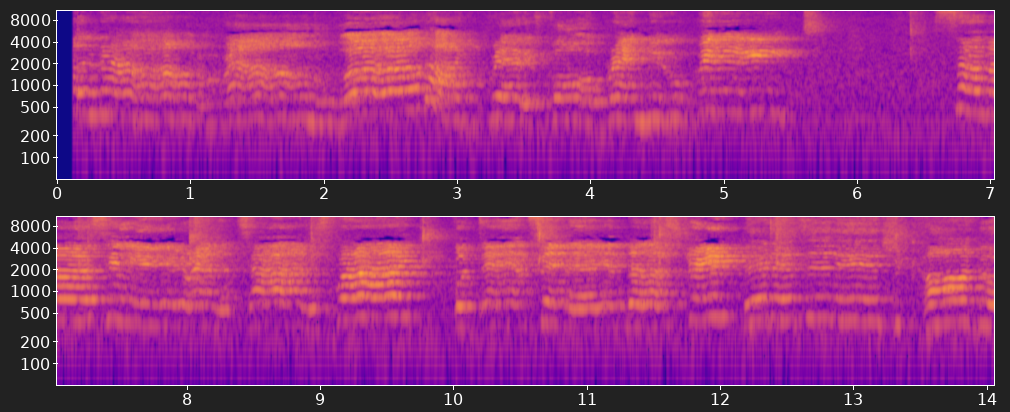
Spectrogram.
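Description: A woman singing a wavering, melodic line with little or no accompaniment, pausing briefly about halfway through.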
